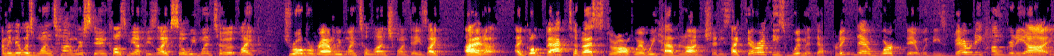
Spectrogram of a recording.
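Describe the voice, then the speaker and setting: Someone speaks at a moderate pace in a New York accent, with an animated tone and lively intonation. Audible room echo surrounds the voice. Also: man, high pitch for a man, big swings in loudness. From New York, Brooklyn. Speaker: security consultant, conference speaker. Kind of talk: conference talk.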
